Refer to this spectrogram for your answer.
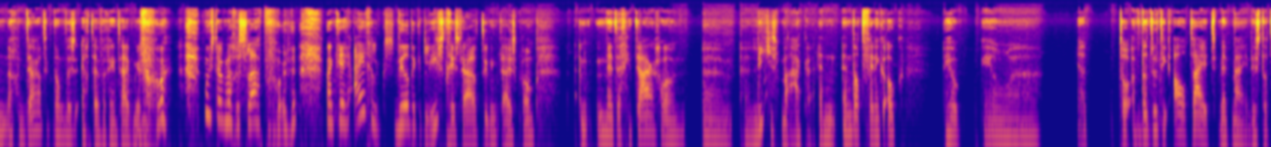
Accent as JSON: {"language": "Dutch", "region": "South Holland", "country": "Netherlands", "tie": "born or raised there", "accent": "Hollands", "said": "Omdat ik ben opgegroeid in Zuid-Holland. Nou, dus wel met een accent."}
